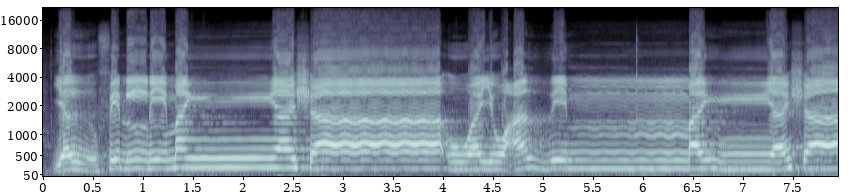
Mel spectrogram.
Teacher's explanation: Ini idgham mutajanisain kecil yang disertai gunnah, yaitu idgham ba ke mim.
